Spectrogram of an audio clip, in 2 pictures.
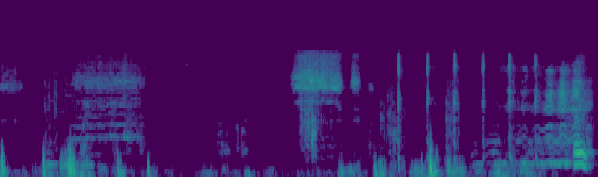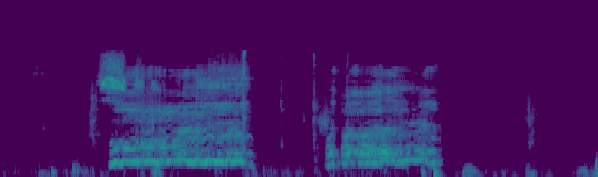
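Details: Small goat kids kept on a farm in Aurangabad, Maharashtra, India, giving a short bleat, then two long, steady, nasal bleats lasting over a second each, with handling noise and murmured speech early on.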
